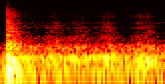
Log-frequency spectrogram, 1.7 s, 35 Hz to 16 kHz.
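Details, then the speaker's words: Maytag MVW7230HW0 washer (Whirlpool family) in diagnostics calibration mode, not connected to water: short, quiet, steady low hum with no rattles or grinding; the drain pump runs smoothly, normal for the calibration cycle. "that running right now the drain pump"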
